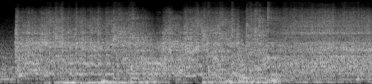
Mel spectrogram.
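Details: Old Monte Carlo hot rod with replaced cylinder heads, start attempt 3 with distributor being adjusted: cranks and sputters with uneven bursts, never settling; timing suspected, direction unclear, with a fire needing extinguishers.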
